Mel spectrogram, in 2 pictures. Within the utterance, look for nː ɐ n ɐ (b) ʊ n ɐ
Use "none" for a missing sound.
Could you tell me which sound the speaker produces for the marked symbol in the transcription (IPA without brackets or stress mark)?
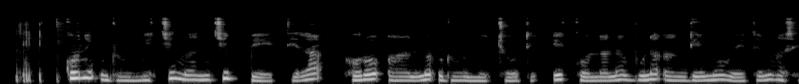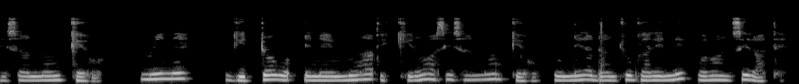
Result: b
